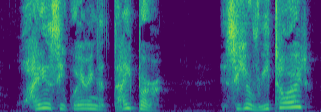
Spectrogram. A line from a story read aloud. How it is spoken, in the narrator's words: I whispered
